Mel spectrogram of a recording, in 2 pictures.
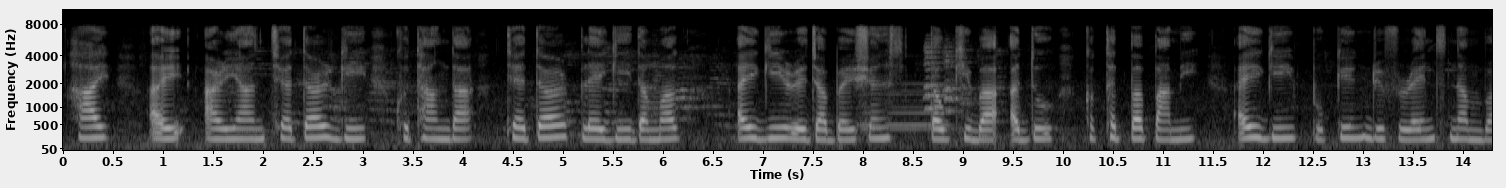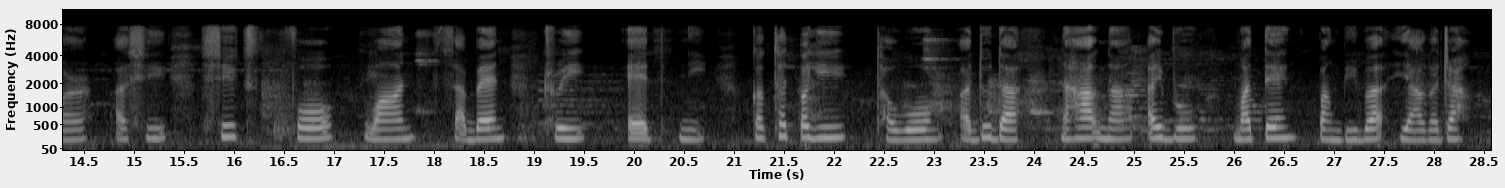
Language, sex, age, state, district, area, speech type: Manipuri, female, 18-30, Manipur, Kangpokpi, urban, read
